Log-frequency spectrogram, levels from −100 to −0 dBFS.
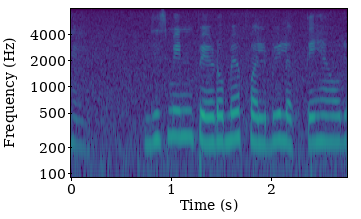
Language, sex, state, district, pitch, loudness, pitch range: Hindi, female, Uttar Pradesh, Jyotiba Phule Nagar, 235 Hz, -52 LUFS, 230-250 Hz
